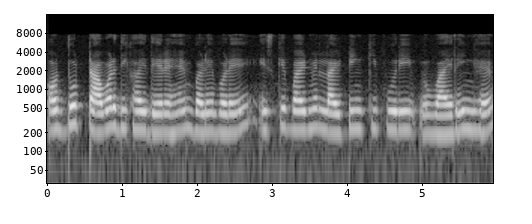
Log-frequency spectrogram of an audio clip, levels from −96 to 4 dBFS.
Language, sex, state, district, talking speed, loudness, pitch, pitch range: Hindi, female, Chhattisgarh, Bilaspur, 170 wpm, -17 LUFS, 225 Hz, 205-230 Hz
